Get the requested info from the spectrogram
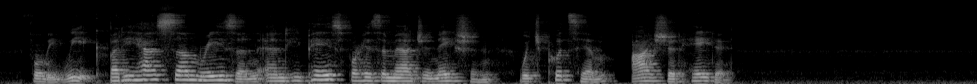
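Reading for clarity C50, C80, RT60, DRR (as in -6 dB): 9.5 dB, 13.0 dB, not exponential, 7.0 dB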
